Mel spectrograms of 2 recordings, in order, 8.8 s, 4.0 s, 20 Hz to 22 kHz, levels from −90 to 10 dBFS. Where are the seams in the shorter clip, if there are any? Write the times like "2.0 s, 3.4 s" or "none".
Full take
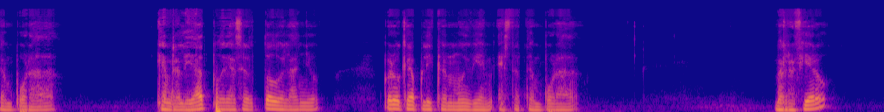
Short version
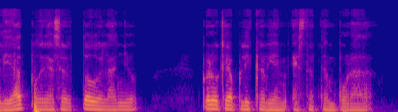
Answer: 2.7 s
